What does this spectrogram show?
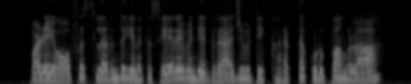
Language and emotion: Tamil, fearful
